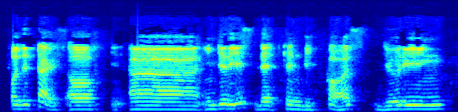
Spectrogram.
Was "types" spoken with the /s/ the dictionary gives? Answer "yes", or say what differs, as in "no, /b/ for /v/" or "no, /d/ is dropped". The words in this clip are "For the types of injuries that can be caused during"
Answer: yes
